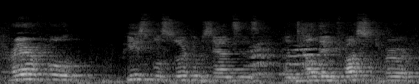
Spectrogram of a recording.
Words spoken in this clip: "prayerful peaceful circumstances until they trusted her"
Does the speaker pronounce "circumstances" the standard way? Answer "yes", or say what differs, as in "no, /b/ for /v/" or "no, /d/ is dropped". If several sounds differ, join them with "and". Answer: yes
